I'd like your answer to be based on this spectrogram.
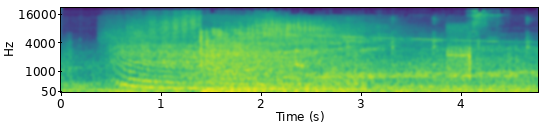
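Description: Spaceship engines powering up in Elite Dangerous, a deep rumbling roar that builds with a rising, sweeping whine over nearly five seconds, loud and close with no talking.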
